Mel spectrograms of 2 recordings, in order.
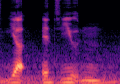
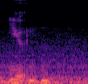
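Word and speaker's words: Jötunn: I don't know why the movie pronounces it with Jotun, or Jotun, or whatever they pronounce the movie. It's Jotun. Jotun.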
